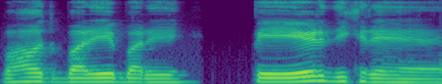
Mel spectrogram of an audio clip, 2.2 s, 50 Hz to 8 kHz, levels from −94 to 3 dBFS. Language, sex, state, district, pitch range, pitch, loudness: Hindi, male, Arunachal Pradesh, Lower Dibang Valley, 125-145 Hz, 135 Hz, -17 LUFS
